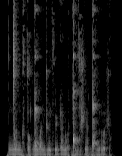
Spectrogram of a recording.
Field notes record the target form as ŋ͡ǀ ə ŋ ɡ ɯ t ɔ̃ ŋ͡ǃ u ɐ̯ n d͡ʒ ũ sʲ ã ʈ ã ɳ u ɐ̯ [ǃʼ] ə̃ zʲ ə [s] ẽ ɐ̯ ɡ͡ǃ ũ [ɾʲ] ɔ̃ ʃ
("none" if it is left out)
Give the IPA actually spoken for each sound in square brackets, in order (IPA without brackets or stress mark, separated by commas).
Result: ɡ͡ǃ, ʃ, r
